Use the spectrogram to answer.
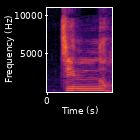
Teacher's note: আগে ন এর উচ্চারণ আসবে পরে হ এর উচ্চারণ আসবে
